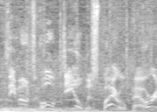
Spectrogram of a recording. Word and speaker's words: Simon: Labyrinth required Simone to leapfrog several orders of infinity. Here's my thing about it, though. Like, Simone made him. Like, Simon, chat, that's how you pronounce it correctly, Simon.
